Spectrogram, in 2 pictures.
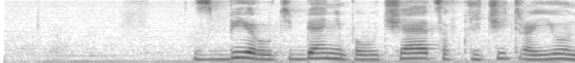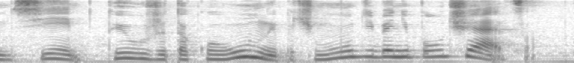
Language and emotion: Russian, angry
